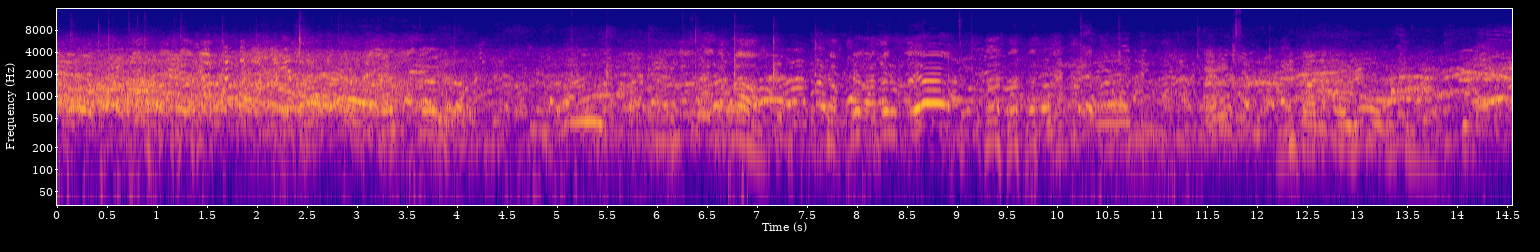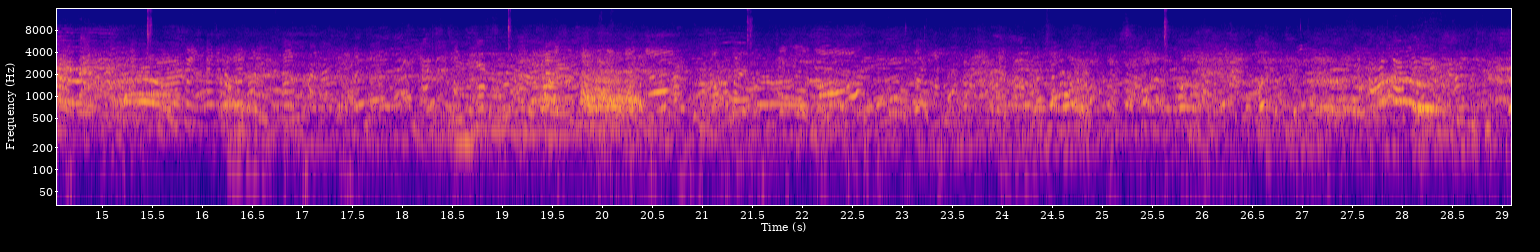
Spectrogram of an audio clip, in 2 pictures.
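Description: A large outdoor crowd of men, women and children chatters and cheers loudly.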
